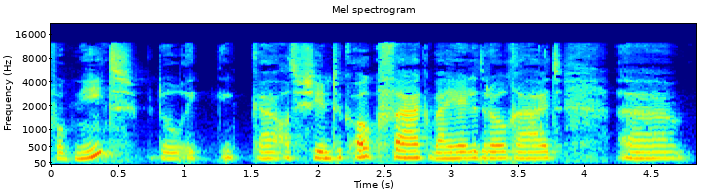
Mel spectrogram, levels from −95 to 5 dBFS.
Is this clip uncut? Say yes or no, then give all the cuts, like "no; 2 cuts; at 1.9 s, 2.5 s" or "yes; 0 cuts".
yes; 0 cuts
